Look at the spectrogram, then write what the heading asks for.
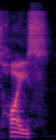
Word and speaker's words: Royce: Hoist, yeah, you don't pronounce the R, so it was Hoist.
